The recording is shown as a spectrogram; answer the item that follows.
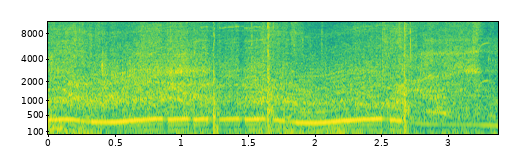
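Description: Car drifting in the CarX drift video game, a sustained engine roar with a wavering tire squeal running throughout, loud and close, with a few short clicks.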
